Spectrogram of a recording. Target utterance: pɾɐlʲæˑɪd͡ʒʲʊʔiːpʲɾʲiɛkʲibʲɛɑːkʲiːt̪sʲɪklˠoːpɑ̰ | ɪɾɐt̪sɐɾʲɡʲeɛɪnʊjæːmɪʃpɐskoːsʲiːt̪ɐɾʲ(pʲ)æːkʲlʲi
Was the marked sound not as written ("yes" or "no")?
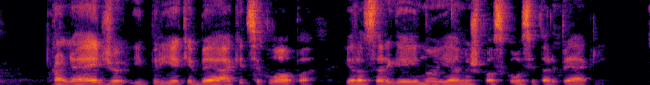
no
